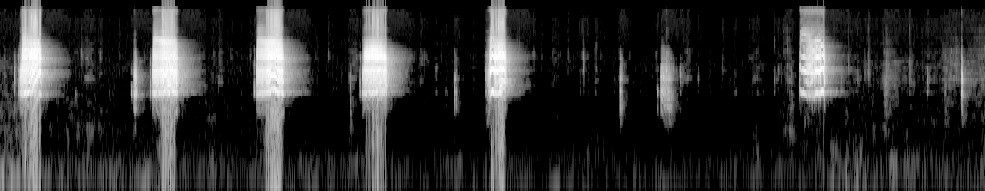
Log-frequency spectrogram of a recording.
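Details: Frog screaming while a captive keeled rat snake (Ptyas carinata) feeds on it: six loud, harsh, broadband shrieks about every one and a half to two seconds, then a few fainter, shorter cries and clicks in near silence.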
